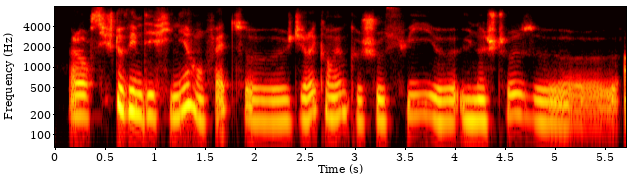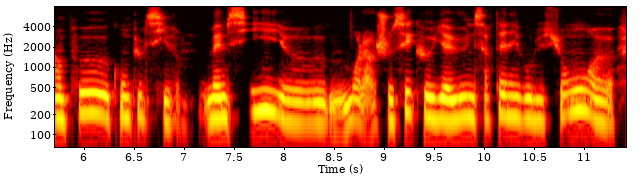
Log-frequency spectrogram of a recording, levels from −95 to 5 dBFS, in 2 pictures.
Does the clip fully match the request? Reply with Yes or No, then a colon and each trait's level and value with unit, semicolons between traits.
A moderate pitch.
Yes: medium, 180 Hz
